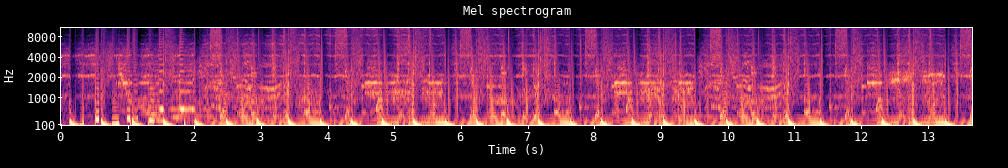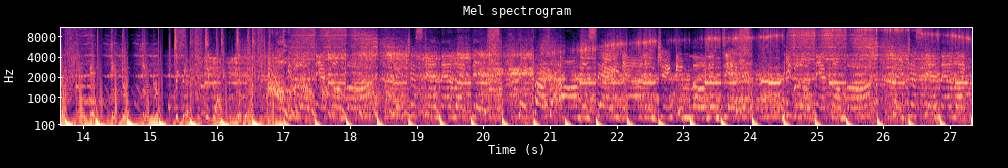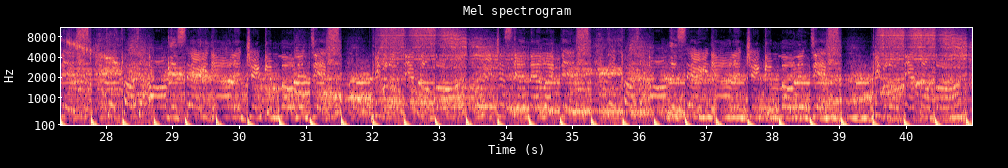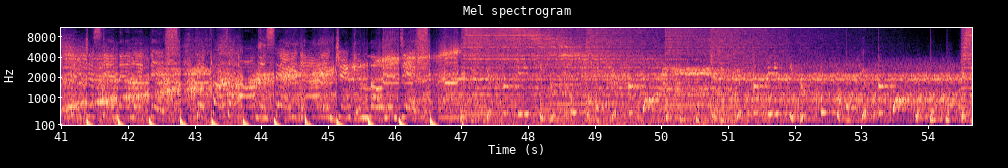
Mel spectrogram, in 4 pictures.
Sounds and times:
Electronic dance music: 0.0 - 54.6.

